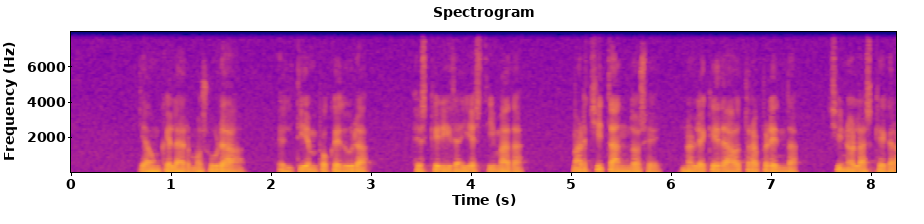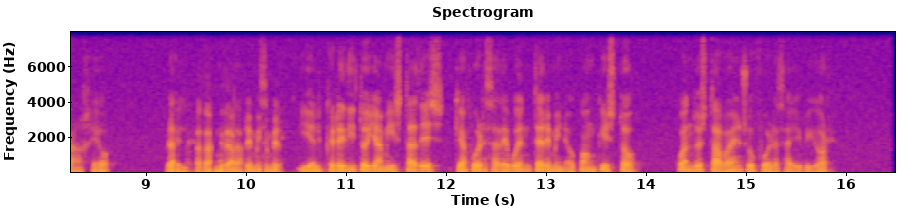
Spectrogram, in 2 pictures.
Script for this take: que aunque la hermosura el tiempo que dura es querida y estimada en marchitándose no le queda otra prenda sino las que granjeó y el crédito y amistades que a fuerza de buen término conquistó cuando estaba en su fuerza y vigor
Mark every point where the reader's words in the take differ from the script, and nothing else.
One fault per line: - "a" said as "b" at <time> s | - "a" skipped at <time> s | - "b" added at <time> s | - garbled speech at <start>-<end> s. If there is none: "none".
- "en" skipped at 4.7 s
- garbled speech at 9.2-10.5 s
